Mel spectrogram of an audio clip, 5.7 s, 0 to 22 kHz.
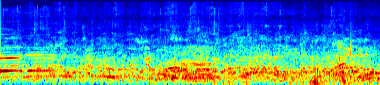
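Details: Cows at Ambari cattle market on 17 August, one giving a long, steady, low moo of more than a second at the start, followed by dense crowd chatter and bargaining voices throughout.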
